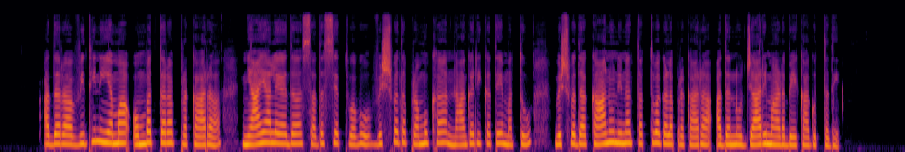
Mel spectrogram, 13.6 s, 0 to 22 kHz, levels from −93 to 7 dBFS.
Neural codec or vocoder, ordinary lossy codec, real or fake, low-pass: none; none; real; 14.4 kHz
